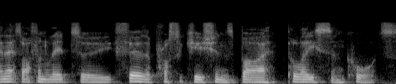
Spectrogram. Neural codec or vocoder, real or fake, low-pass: none; real; 7.2 kHz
